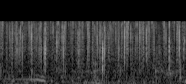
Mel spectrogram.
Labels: {"label": "biophony, cascading saw", "recorder": "SoundTrap 600 or HydroMoth"}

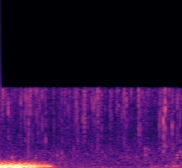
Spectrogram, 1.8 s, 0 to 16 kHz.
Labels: {"label": "biophony, growl", "recorder": "SoundTrap 500"}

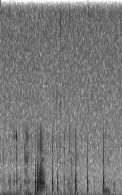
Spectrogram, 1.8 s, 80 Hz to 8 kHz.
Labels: {"label": "biophony, knock croak", "recorder": "SoundTrap 300"}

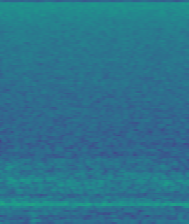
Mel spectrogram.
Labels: {"label": "anthrophony, boat engine", "recorder": "HydroMoth"}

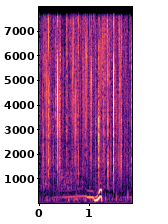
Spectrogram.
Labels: {"label": "biophony, cascading saw", "recorder": "SoundTrap 600 or HydroMoth"}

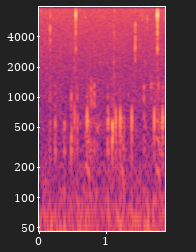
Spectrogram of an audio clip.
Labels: {"label": "biophony, knock croak", "recorder": "SoundTrap 300"}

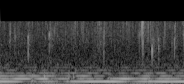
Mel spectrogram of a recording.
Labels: {"label": "biophony, midshipman", "recorder": "SoundTrap 500"}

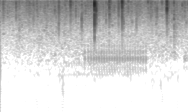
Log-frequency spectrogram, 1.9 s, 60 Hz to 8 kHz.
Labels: {"label": "biophony, croak", "recorder": "SoundTrap 500"}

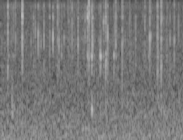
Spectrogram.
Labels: {"label": "ambient", "recorder": "HydroMoth"}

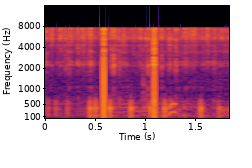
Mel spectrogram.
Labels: {"label": "biophony, cascading saw", "recorder": "HydroMoth"}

